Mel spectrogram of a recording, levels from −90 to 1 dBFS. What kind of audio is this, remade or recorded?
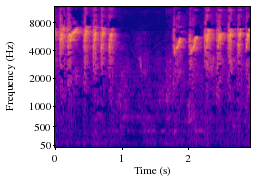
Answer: recorded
